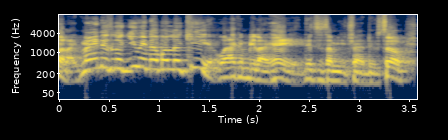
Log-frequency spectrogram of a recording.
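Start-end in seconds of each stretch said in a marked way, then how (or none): 0.2-1.6 defensive retort. Retold or imitated. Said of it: "two ways you respond". 2.2-3.2 calm acceptance. Retold or imitated. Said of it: "two ways you respond".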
